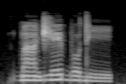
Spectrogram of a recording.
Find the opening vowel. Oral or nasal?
nasal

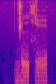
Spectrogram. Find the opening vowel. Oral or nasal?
nasal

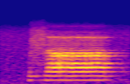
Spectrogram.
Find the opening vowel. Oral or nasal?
oral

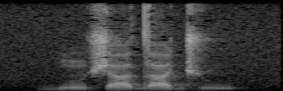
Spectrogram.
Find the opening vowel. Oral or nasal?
nasal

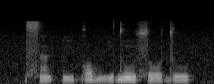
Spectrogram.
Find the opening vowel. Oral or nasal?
nasal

